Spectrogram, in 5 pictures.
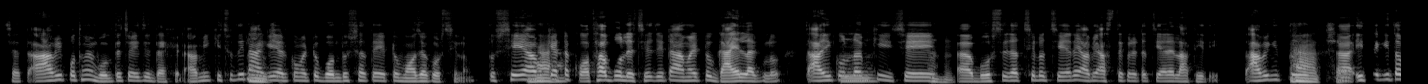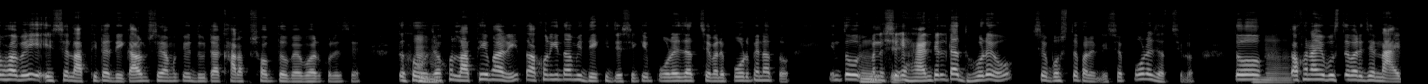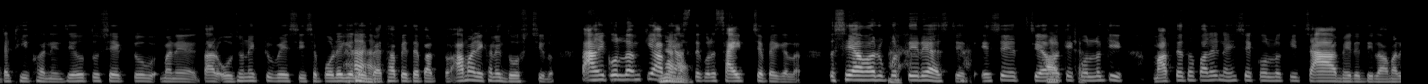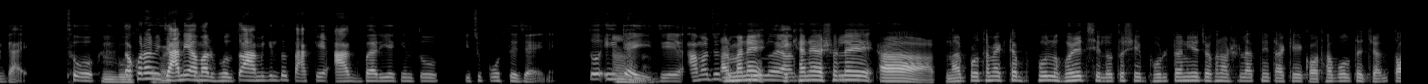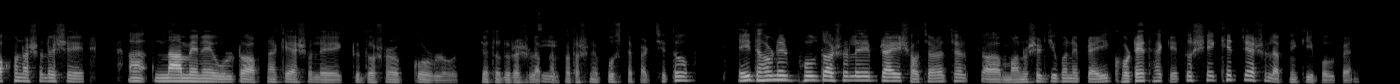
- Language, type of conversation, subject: Bengali, podcast, আপনি কীভাবে ক্ষমা চান বা কাউকে ক্ষমা করেন?
- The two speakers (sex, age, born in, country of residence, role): male, 25-29, Bangladesh, Bangladesh, guest; male, 25-29, Bangladesh, Bangladesh, host
- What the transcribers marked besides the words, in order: tapping; laughing while speaking: "তো"; other background noise; chuckle; "সে" said as "চে"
